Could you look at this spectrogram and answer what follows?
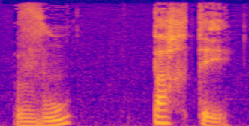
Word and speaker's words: partez: Okay, then for vous, classic ending for vous as well, EZ, but then you pronounce it et, vous partez, vous partez.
